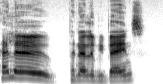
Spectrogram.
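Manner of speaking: radio announcer voice. Greeting mum at the start of a phone call: radio presenter voice. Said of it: "You got your little radio voice on".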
